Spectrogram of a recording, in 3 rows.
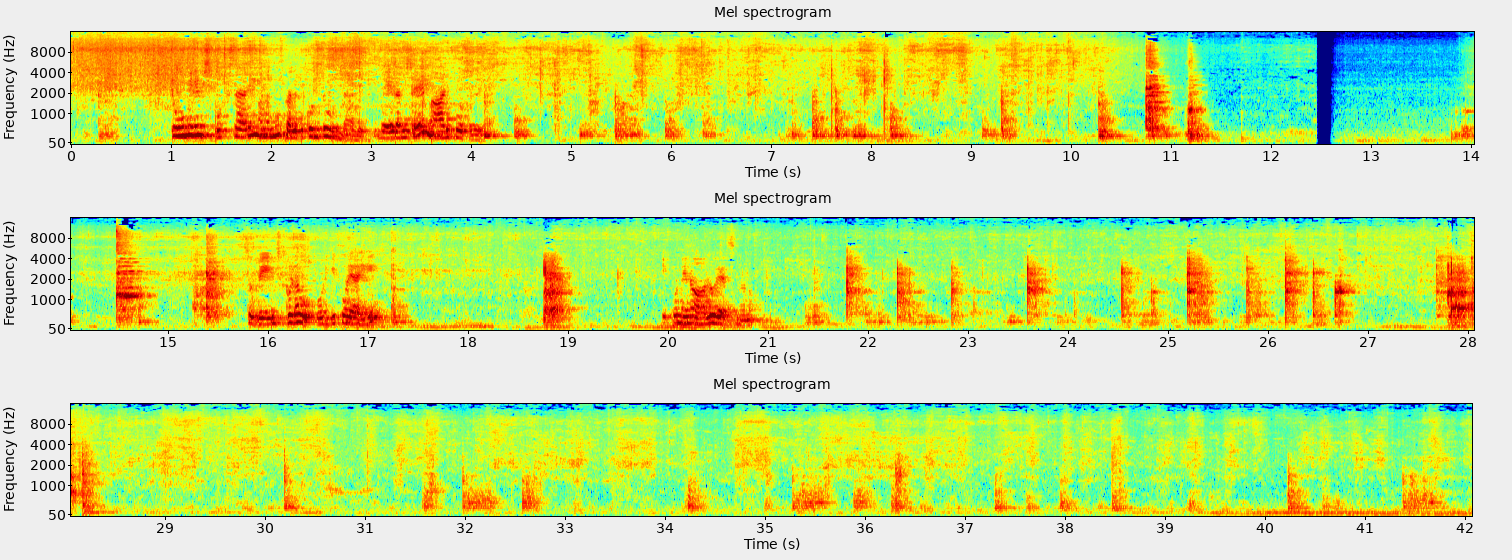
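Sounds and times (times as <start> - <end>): spatula scraping a pan: 0.0 - 11.2, 17.0 - 19.5, 21.2 - 42.0
light sizzle: 0.0 - 42.0.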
